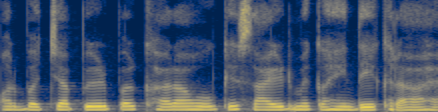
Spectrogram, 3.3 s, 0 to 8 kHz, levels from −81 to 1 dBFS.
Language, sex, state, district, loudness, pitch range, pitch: Hindi, female, Chhattisgarh, Bilaspur, -14 LUFS, 205-215 Hz, 210 Hz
